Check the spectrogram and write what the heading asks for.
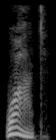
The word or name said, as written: wat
